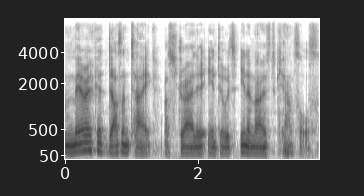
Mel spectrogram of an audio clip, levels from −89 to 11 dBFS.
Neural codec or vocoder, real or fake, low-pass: codec, 16 kHz, 4 kbps, FunCodec, trained on Chinese and English, 50 frames a second; fake; 7.2 kHz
